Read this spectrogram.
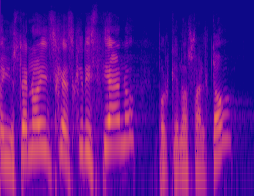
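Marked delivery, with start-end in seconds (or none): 0.0-1.4 accusing neighbor. Retold or imitated. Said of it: "o el vecino".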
